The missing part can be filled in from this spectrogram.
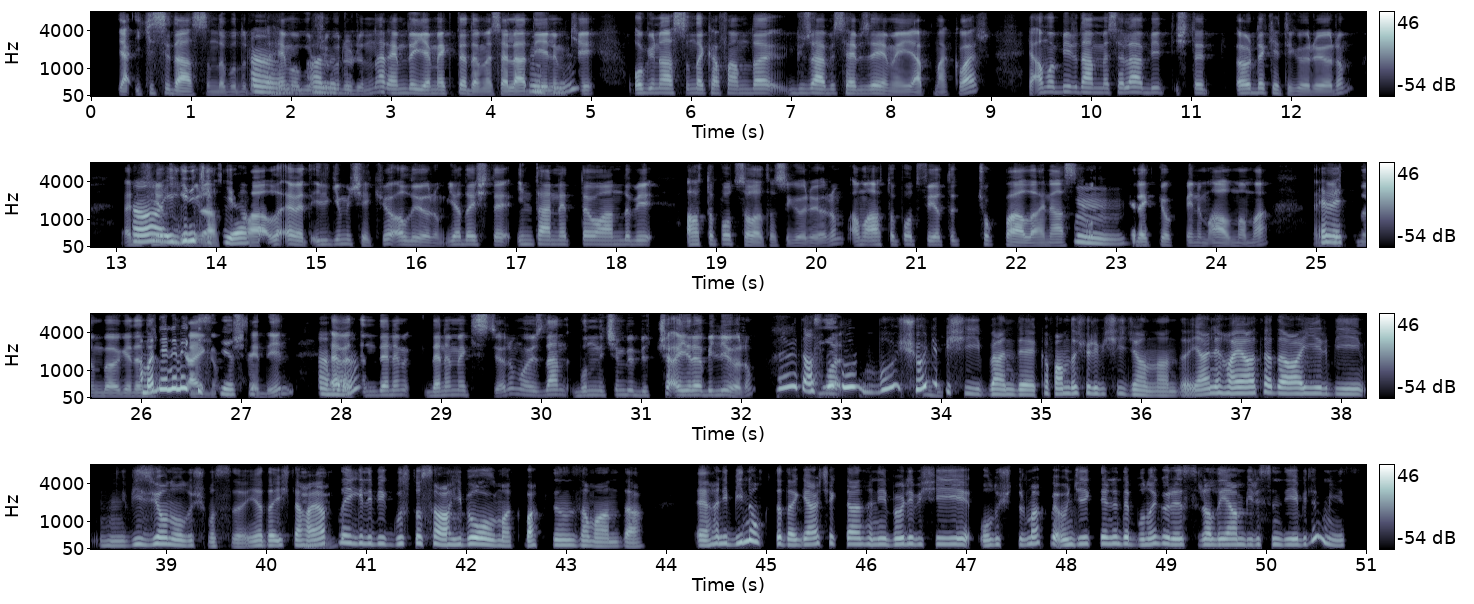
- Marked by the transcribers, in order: other background noise
- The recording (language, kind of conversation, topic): Turkish, podcast, Para harcarken önceliklerini nasıl belirlersin?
